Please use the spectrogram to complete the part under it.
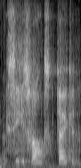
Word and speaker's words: Sigiswald Kuijken: Sigiswald Kuiken.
